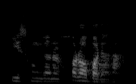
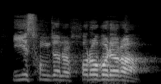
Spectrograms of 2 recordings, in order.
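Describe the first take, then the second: First: Hushed scripture quotation; quiet recitation. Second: Loud, high command ringing out; commanding proclamation. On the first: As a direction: recite the command quietly, without force. Same quote repeated quietly as text. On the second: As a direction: thunder it out as a bold challenge. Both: Acted.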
